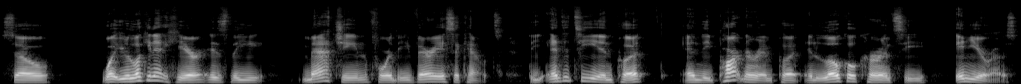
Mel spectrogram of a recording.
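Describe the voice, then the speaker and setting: A man giving a measured, explanatory step-by-step narration as a software demonstrator. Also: fairly low pitch, expressive.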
